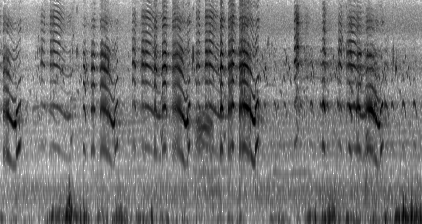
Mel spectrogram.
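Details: Red-wattled lapwing beside its chicks, calling loudly in rapid strident repeated notes, bursts of several quick shrill cries run together over six seconds, with low rumbling noise beneath.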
